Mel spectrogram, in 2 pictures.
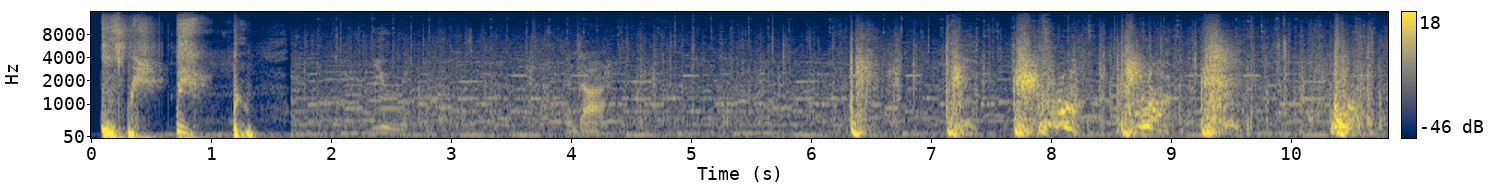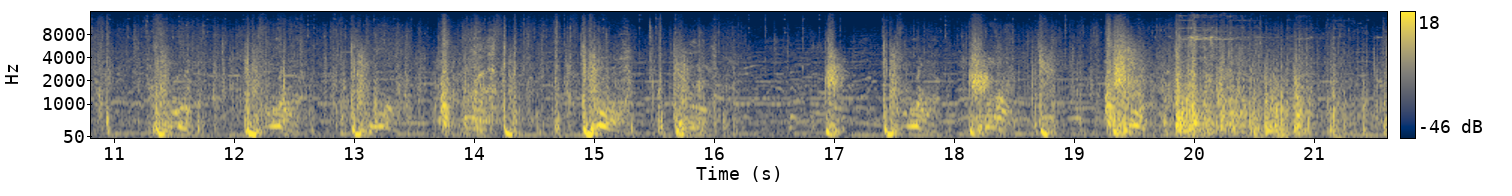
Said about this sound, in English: Oh, the punches. The punches.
